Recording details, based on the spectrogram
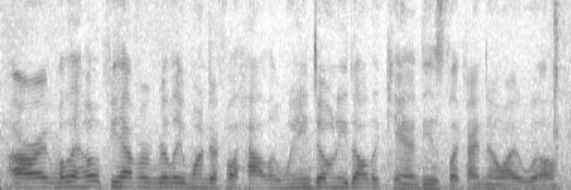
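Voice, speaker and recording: A woman's voice: on the low side, fairly even intonation, very fast, noisy background. A middle-aged Canadian woman anchoring the news in an informal, chatty interview style. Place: newsroom studio.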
